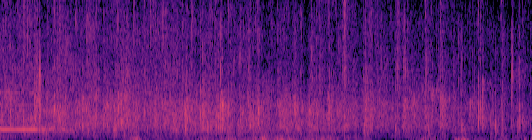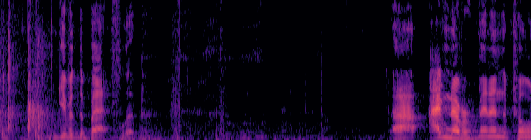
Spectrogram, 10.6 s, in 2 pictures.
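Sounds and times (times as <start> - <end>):
audience applause: 0.0 - 5.8
speech: 5.9 - 6.5, 9.3 - 10.6.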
